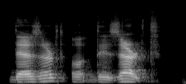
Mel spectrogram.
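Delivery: "dessert" stressed DES first, then SERT, slowly. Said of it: "acentuar en la primera sílaba o en la última".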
